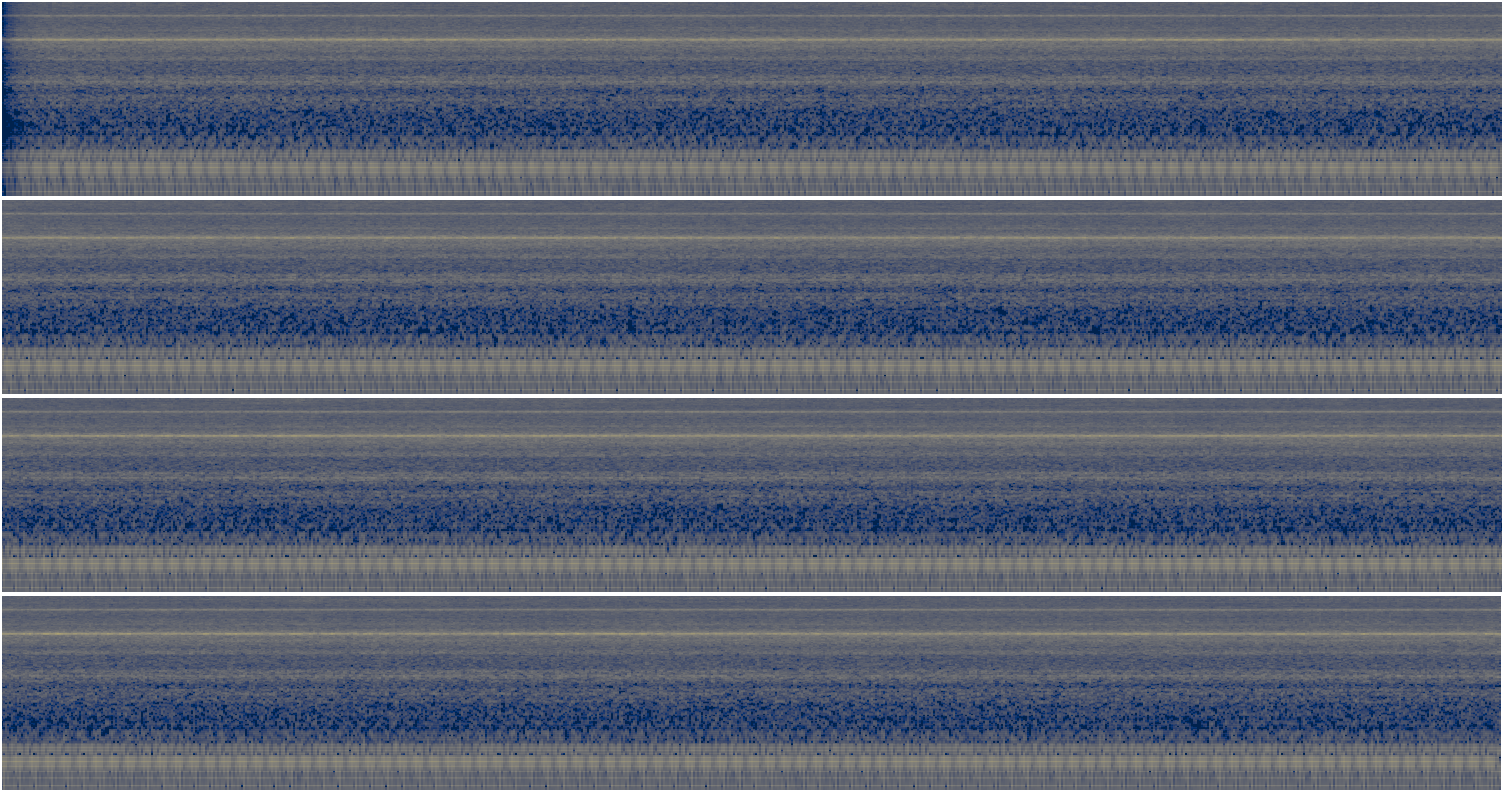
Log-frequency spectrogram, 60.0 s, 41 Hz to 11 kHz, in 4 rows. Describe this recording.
XY stereo recording - noisy powerplant on the way to the beachside. ZoomH2n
